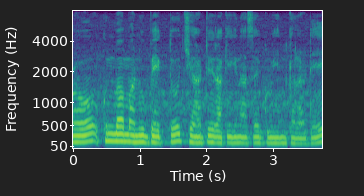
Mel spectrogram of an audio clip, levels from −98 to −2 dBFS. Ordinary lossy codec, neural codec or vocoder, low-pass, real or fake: none; codec, 16 kHz, 16 kbps, FreqCodec, larger model; none; fake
